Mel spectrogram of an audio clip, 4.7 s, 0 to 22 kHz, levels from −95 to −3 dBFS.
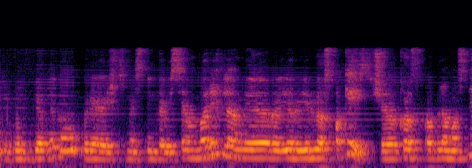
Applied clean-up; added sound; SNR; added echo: neural separator model SepFormer DNS4.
